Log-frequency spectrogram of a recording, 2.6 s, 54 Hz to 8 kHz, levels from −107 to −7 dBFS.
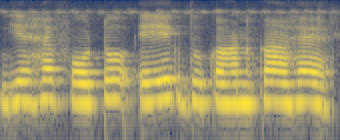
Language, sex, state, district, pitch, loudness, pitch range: Hindi, female, Uttar Pradesh, Shamli, 210 Hz, -15 LUFS, 205-225 Hz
